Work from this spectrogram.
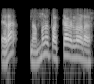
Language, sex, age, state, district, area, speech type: Malayalam, male, 18-30, Kerala, Kottayam, urban, conversation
